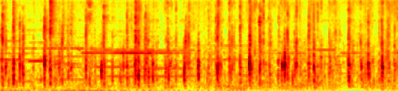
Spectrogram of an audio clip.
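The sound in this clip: Horses' hooves clip-clop on a steep, winding forest path under huge beech trees. Many sharp, uneven hoofbeats fall in a steady, continuous run.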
